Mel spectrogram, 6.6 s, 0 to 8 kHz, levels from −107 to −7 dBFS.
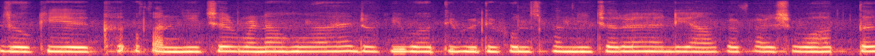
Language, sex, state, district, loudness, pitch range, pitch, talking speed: Hindi, female, Chhattisgarh, Balrampur, -13 LUFS, 240-250 Hz, 245 Hz, 165 wpm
